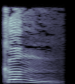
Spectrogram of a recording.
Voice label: "geng4", pinyin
